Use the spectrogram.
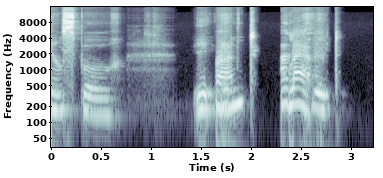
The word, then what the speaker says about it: accro: Donc accro, sans C, hein. Les crocs, là tu as un C final, mais qu'on prononce pas non plus. Les crocs, les crocs des les animaux. crocs. Et là, être accro, Être accro. voilà, on se termine juste avec un O.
